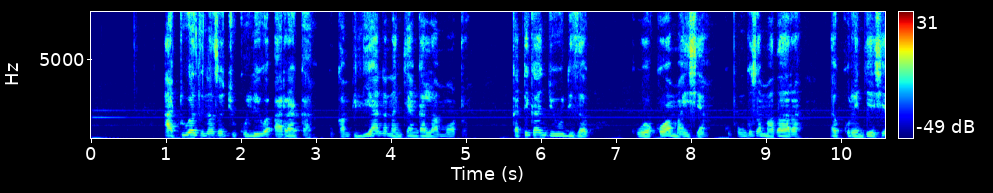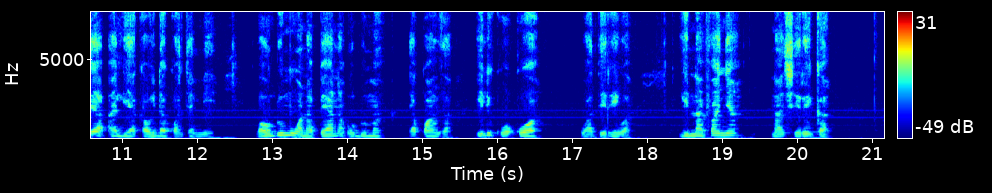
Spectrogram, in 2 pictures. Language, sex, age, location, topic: Swahili, male, 18-24, Nairobi, health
